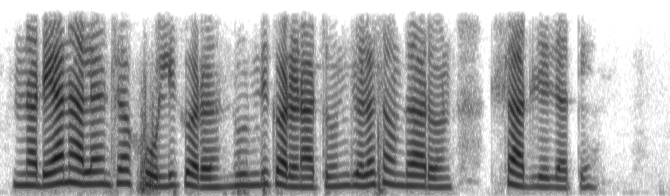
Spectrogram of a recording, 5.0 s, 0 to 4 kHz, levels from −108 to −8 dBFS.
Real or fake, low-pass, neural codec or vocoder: real; 3.6 kHz; none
